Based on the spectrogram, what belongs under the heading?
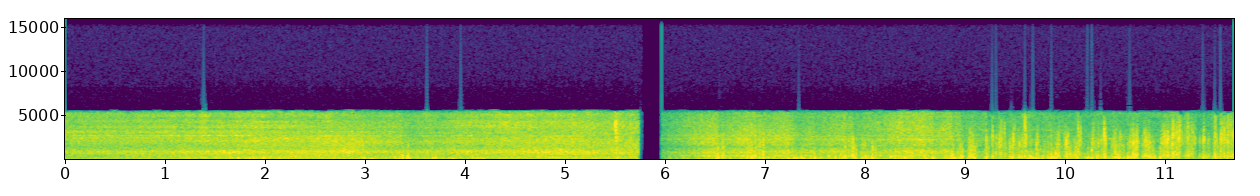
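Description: A Desiro diesel multiple unit approaching, with wind on the microphone. After a cut about halfway through, a locomotive-hauled passenger train passes close by, its wheels clattering irregularly over the track.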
